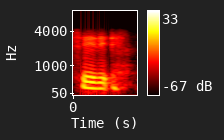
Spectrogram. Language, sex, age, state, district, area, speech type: Malayalam, female, 30-45, Kerala, Kannur, urban, conversation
